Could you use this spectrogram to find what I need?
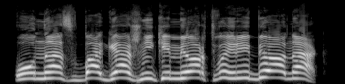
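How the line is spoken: Yelling in her face. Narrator (Russian): Заорал он ей в лицо

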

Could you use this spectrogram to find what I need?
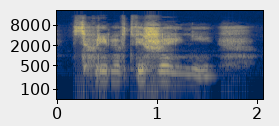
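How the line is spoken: Muttering. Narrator (Russian): пробормотала

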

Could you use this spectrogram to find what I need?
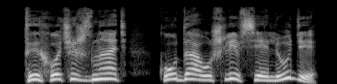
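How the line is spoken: Exclaiming. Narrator (Russian): воскликнул Том

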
